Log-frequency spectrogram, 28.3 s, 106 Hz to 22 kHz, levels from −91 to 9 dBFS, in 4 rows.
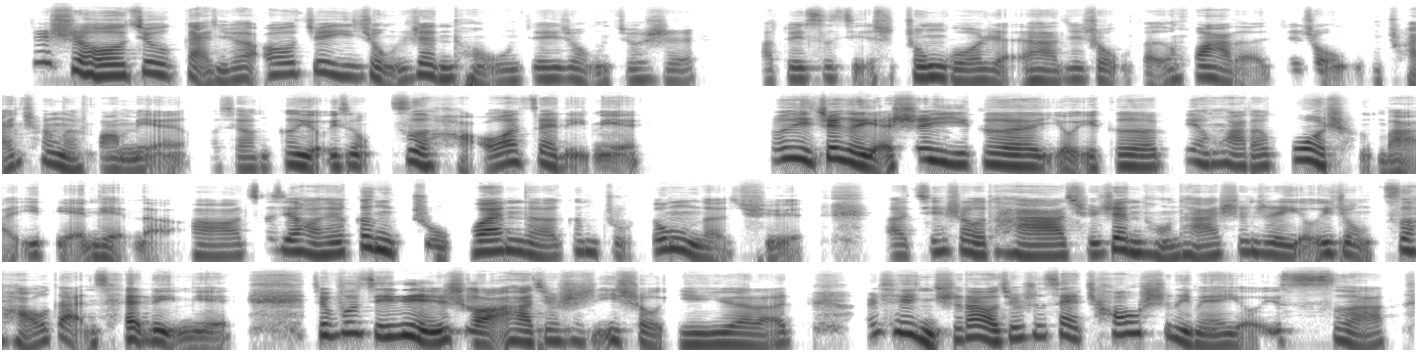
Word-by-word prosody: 这 475 0 -5
时 295 - +1
候 210 -1 +4
就 225 +2 -1
感 195 - -4
觉， 150 +3 -6
哦， 225 +3 -3
这 255 0 -2
一 200 -3 -4
种 180 -3 -5
认 180 +2 -2
同， 150 -3 -9
这 175 0 -5
种 155 -7 -10
就 155 0 -11
是， 150 -1 -10 0.3
啊， 150 - -17
对 170 -1 -5
自 175 +2 -8
己 175 - -14
是 - - -11
中 185 +1 +1
国 155 -2 -5
人 150 -3 -8
啊， 150 -1 -5
这 165 +3 -8
种 160 -2 -10
文 155 - -10
化 190 0 -1
的 - - -16
这 150 - -20
种 365 - -11 0.2
传 - - -7
承 215 -7 -3
的 145 - -1
方 150 -1 -7
面， 135 +2 -7
好 150 - -32
像 155 +1 -9
更 200 -1 0
有 170 - +2
一 175 - 0
种 185 +1 -2
自 230 -5 +2
豪 185 - -7
啊 215 +3 +3
在 205 -3 -1
里 345 - -7
面。 355 +1 -6 0.6
所 275 - 0
以 280 -4 +6
这 285 +5 +8
个 220 -6 +9
也 175 - +6
是 265 +9 +5
一 220 -5 +4
个 185 -3 +3
有 165 - -5
一 - - -6
个 175 0 0
变 235 -5 -4
化 205 -3 -2
的 175 +1 -3
过 255 +5 +3
程 180 - -6
吧， 125 +1 -6
一 170 - -6
点 155 - -9
点 150 -3 -4
的 - - -14
啊。 160 -1 -6
自 235 +7 -9
己 220 - +2
好 180 -5 +1
像 185 +2 +1
更 235 -1 +3
主 140 -2 -8
观 210 +2 +5
地、 160 -6 -3
更 205 +4 -6
主 170 - -15
动 230 -4 +2
地 135 -4 -7
去， - - -11 0.4
呃， 160 - -9
接 185 +7 -6
受 205 -5 0
它、 165 -4 +1
去 165 +2 -2
认 200 +1 +4
同 150 -6 -4
它， 160 -2 -3
甚 205 +3 -4
至 175 -4 0
有 160 - -5
一 185 - +2
种 180 -3 -5
自 225 +4 0
豪 210 -3 -2
感 - - -1
在 215 +5 +3
里 185 -3 +4
面， 115 0 -6 0.4
就 275 0 +2
不 315 +2 +2
仅 260 -3 +3
仅 215 -10 +10
是 210 - +1
说 170 - +3
啊， 180 +3 +4
就 195 +2 -2
是 190 -1 -3
一 - - -2
首 180 -6 -2
音 155 0 -1
乐 160 -1 +1
了。 145 +4 -4 0.4
而 305 - -6
且 330 -2 +4
你 195 - +6
知 210 - -1
道 245 -4 +6
就 225 +5 0
是 260 - -5
在 265 -4 +2
超 295 - +1
市 290 - -3
里 190 -6 +3
面 150 -1 -2
有 - - -8
一 - - -7
次 185 +2 0
啊， 150 -2 -2
185 Hz, 280 characters per minute, -21 LUFS, 160-220 Hz, 0.6 s, 仅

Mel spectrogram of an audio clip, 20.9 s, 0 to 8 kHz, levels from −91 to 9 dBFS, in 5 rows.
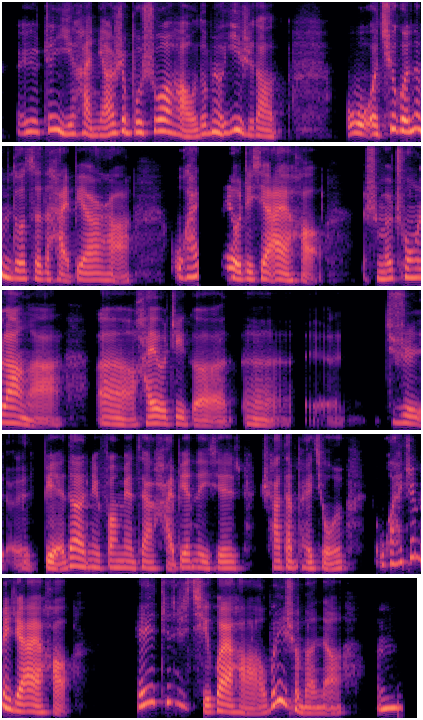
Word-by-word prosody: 哎 195 - -14
呦， 225 +1 -2
真 275 +5 -1
遗 185 -1 -1
憾， 185 -5 -2
你 - - -8
要 155 +5 +2
是 205 +4 +3
不 220 +1 +1
说 240 +1 +4
哈， 175 - +1
我 125 - -1
都 185 - -2
没 225 - +1
有 210 - +3
意 255 +7 +3
识 155 -10 -4
到。 135 -5 -4 0.6
我 190 - -3
我 185 - +3
去 185 - +3
过 245 -2 +8
那 275 +1 +4
么 200 -5 +4
多 170 -1 +1
次 165 -2 -2
的 145 - -5
海 - - -1
边 145 -2 -1
儿 140 -1 -2
哈， 140 - -4 0.4
我 190 - -6
还 200 +2 0 0.3
没 210 - -17
有 155 - +6
这 155 -1 -2
些 160 +2 0
爱 150 -3 +5
好， 130 -5 -4 0.4
什 - - -7
么 170 +2 -1
冲 190 0 -1
浪 160 -5 +4
啊， 85 -8 -5 0.3
呃， 130 -6 -2
还 150 +4 +1
有 150 -2 +3
这 140 0 -4
个， 110 -4 -4
呃， 125 -5 -9 0.9
就 180 - -9
是， 155 -4 -4
呃， - - -10
别 135 -2 +3
的 180 -2 +4
那 155 -2 -5
方 150 +2 -1
面 145 -2 -3
在 135 0 -3
海 130 +1 -4
边 150 0 -1
的 150 - -6
一 135 - -3
些 135 +1 -3 0.3
沙 150 - -3
滩 145 -1 -2
排 140 -4 -5
球， 130 +1 -4 0.3
我 210 - -10
还 250 +3 -3
真 370 +4 -4
没 225 -4 +6
这 165 - +5
爱 150 -3 +7
好， 130 - -3 0.6
诶， 310 +7 +2
真 345 0 -6
是 295 -5 -8
奇 145 - -1
怪 145 -2 +6
哈， 135 - -3
为 360 +6 +4
什 290 - -1
么 120 -2 -3
呢？ 115 - -5 0.3
嗯， 225 +2 0
155 Hz, 245 characters per minute, -23 LUFS, 140-205 Hz, 0.9 s, 过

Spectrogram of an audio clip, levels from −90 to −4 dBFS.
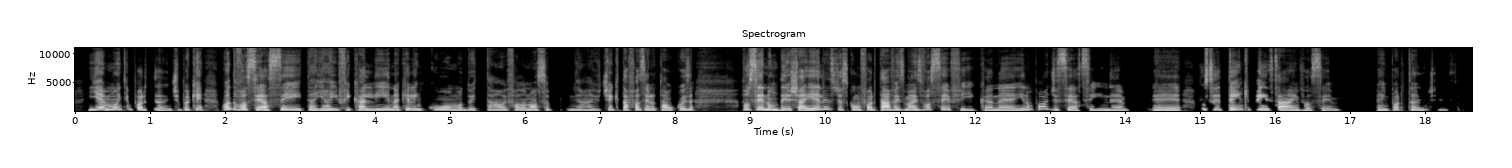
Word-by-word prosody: E 230 +5 +1
é 300 - +8
muito 295 +6 0
importante, 215 - -2
porque 255 +7 0 0.2
quando 390 -4 +4
você 255 -3 +3
aceita 225 +1 +2
e 205 +2 0
aí 210 +2 +1
fica 220 0 0
ali 220 +4 +1
naquele 225 0 +1
incômodo 225 -1 0
e 225 - -2
tal, 230 +1 -3
e - - -6
fala: 225 0 -3
"Nossa, 225 -1 0 0.5
ai, 220 -1 -2
eu - - -13
tinha 265 +5 -3
que 250 - -11
estar 250 - +3
fazendo 230 -1 0
tal 220 0 +2
coisa", 230 0 -1 0.7
você 275 +1 +4
não 245 0 +6
deixa 225 -3 +3
eles 290 - +2
desconfortáveis, 235 -2 +2
mas 245 -1 +3
você 275 0 -3
fica, 175 -3 -5
né. 180 0 -2
E 200 +4 -2
não 300 +7 -3
pode 405 - -1
ser 210 -1 -2
assim, 185 -1 -5
né. 175 0 -2 0.4
É, 180 -1 0 0.3
você 230 +4 -3
tem 260 +5 +2
que 315 - -9
pensar 220 -9 +3
em 180 - -3
você. 185 +4 -7 0.6
É 190 - -3
importante 230 +4 -5
isso. 230 +2 -19
230 Hz, 165 wpm, -23 LUFS, 210-245 Hz, 0.7 s, é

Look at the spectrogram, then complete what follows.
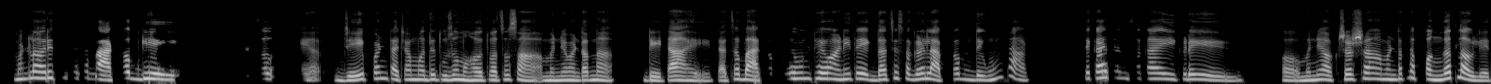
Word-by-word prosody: म्हटलं 255 +5 +1
अरे, 290 +1 +3
तू 310 +1 -20
त्याचा 295 0 -19
बॅकअप 250 +6 +3
घे. 245 -4 +4 0.7
त्याचं 255 - -11 0.4
अ, - - -8 0.3
जे 195 +4 +3
पण 275 0 -2
त्याच्यामध्ये 225 -1 0
तुझं 210 +2 +2
महत्त्वाचं 195 +2 +1
सा 220 0 0 0.2
म्हणजे 185 +1 +2
म्हणतात 195 0 +1
ना 195 -3 +1 0.4
डेटा 185 0 +1
आहे, 180 -3 -1
त्याचं 225 +7 -3
बॅकअप 225 +2 +1 0.2
घेऊन 275 0 -1
ठेव 270 -1 +3
आणि 240 -1 +1
ते 265 - +3
एकदाचे 225 +5 -1
सगळे 250 0 -1
लॅपटॉप 245 +1 -1
देऊन 210 +6 -2
टाक. 360 - -6 0.6
ते - - -1
काय 295 +1 +5
त्यांचं 280 -2 -17
काय 260 -1 0
इकडे 235 +1 -1 0.8
अ, 190 - -4
म्हणजे 195 +5 +1
अक्षरशः 235 +5 +1
म्हणतात 235 +2 -1
ना, 295 - -1
पंगत 240 +7 +2
लावली 205 -11 +3
आहे 175 - -3
230 Hz, 175 wpm, -22 LUFS, 200-265 Hz, 0.8 s, काय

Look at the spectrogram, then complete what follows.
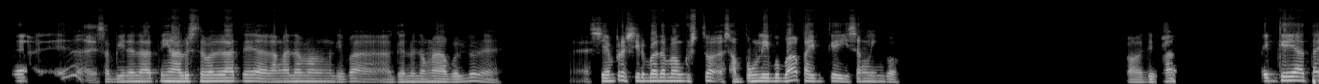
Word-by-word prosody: Eh, 160 - +2 0.4
ayan, 390 +9 -8
eh, - - -10
sabihin 135 +2 -2
na 140 0 +2
natin 145 +1 +2
halos 145 +1 +3
naman 150 0 +3
lahat, 150 0 +3
eh, 150 - +1
alangan 135 -1 0
namang 140 0 0
di 130 - -5
ba 125 -2 -4
ganun 125 +2 -3
ang 130 +1 -2
habol 125 +1 0
dun, 160 +4 -2
eh, 105 -5 -8 0.7
eh, - - -15
siyempre 150 +6 +2
sino 160 -2 +3
ba 165 - +6
namang 160 -1 +4
gusto, 155 +3 0
10,000 150 +5 +2
ba, 160 +6 +2
5K 145 -2 +1
isang 135 +1 -1
linggo? 135 -4 -4 2.3
Oh 110 0 -3
'di 120 +3 -2
ba? - - -1 0.9
5K 155 +3 +1
yata 180 0 +3
140 Hz, 160 wpm, -24 LUFS, 130-155 Hz, 2.3 s, ba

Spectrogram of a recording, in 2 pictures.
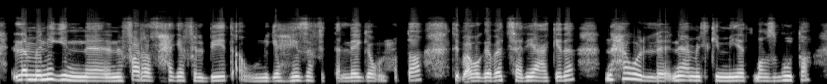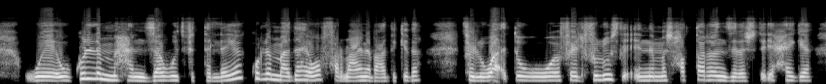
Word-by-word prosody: لمّا 220 0 +4
نيجي 220 -2 +3
ن 170 -3 +2
نفرَّز 190 +1 0
حاجة 185 -2 0
في 175 - -7
البيت 175 +3 0
أو 155 0 -6
نجهّزها 170 +3 -1
في 155 - -9
التلّاجة 170 +2 -3
ونحطّها 190 +5 -5 0.3
تبقى 165 - 0
وجبات 170 +3 0
سريعة 170 -1 0
كده، 200 +6 -1 0.3
نحاول 225 -9 +1
نعمل 190 -1 +2
كمّيات 175 0 +2
مضبوطة، 180 +5 -1 0.4
و 185 -1 +3
وكلّ 260 +9 +2
أما 210 -5 +3
هنزوّد 185 +2 +1
في - - -4
التلّاجة، 185 - -1
كلّ 265 -3 -1
أما 205 -6 +2
ده 210 +3 -1
هيوفَّر 195 -1 -1
معانا 180 +1 +2
بعد 165 -1 -3
كده 195 +1 -3 0.4
في 190 - 0
الوقت 180 +2 +2
وفي 185 +1 +1
الفلوس، 205 +4 0
لإن 185 0 0
مش 195 - +2
هاضطر 200 0 -1
أنزِل 175 -3 +1
أشتري 95 - -1
حاجة 180 - -1
185 Hz, 155 wpm, -11 LUFS, 170-200 Hz, 0.4 s, لمّا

